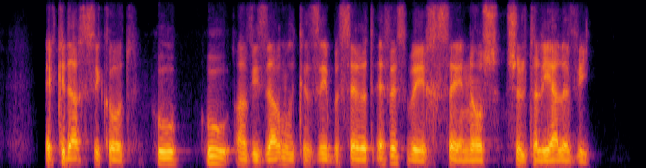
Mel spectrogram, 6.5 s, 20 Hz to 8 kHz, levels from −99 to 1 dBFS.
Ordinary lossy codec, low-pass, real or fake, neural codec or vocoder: Opus, 16 kbps; 7.2 kHz; real; none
